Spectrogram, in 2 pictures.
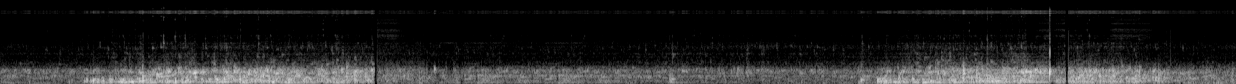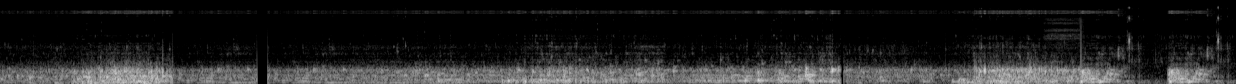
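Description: Water noise picked up by an underwater camera just below the sea surface: a low, churning, bubbling rumble that comes in loud spells a few seconds long, with quieter spells between.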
